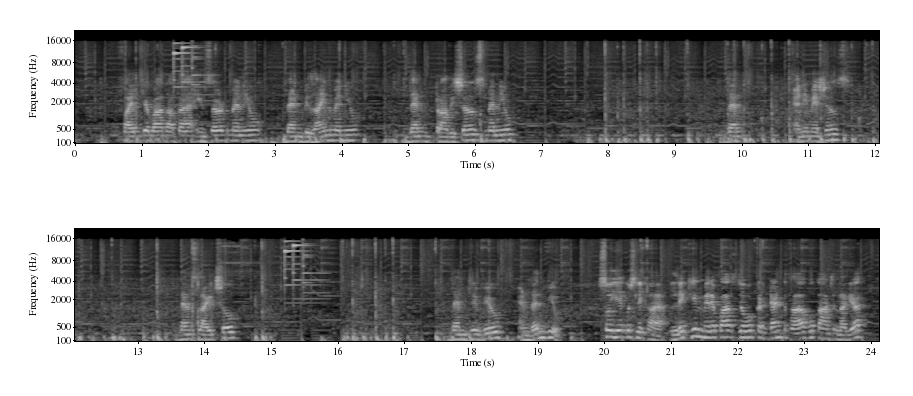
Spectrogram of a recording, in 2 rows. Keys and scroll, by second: 8.5 space, 11.9 space.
